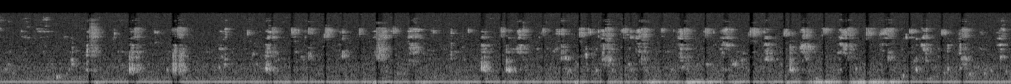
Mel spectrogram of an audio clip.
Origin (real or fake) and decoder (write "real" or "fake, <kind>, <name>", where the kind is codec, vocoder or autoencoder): real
